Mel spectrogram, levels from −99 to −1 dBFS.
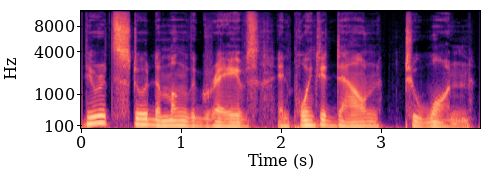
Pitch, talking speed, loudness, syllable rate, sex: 95 Hz, 165 wpm, -17 LUFS, 4.5 syllables/s, male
